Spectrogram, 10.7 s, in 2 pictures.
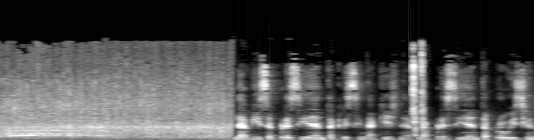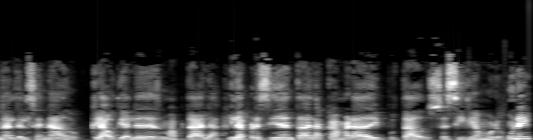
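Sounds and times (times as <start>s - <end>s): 
large assembly applauding: 0.0s - 2.4s
speech: 2.4s - 10.6s.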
